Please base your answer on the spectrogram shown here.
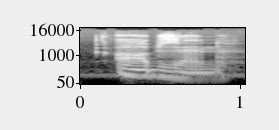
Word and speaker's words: ObZen: Obzen.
